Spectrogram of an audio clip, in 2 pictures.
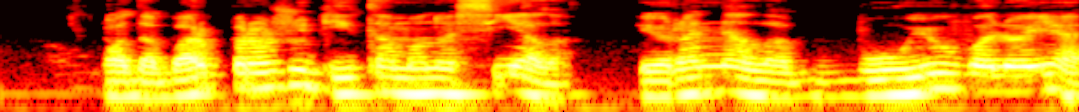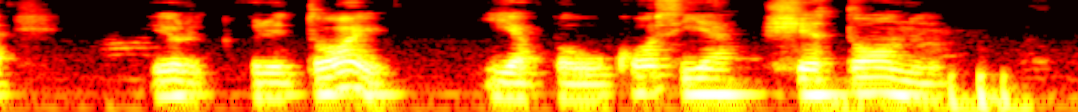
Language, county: Lithuanian, Klaipėda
